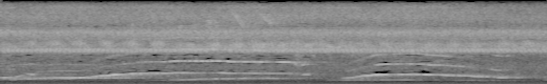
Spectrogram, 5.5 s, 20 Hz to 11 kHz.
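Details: Agile gibbons in the high canopy of Sumatra's Harapan rainforest, Indonesia, around 5 am: a female great call in duet with a male, with long, siren-like rising and falling wails over a steady hum of insects.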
